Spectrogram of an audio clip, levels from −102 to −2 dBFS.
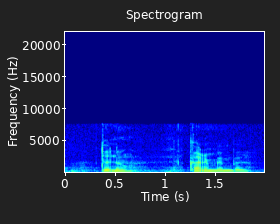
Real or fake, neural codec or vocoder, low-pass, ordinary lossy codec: real; none; none; none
